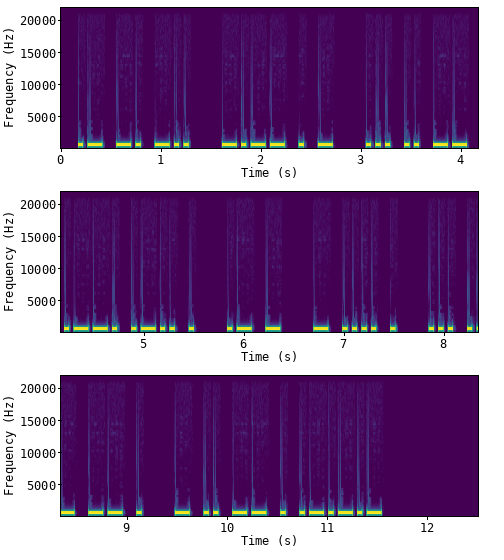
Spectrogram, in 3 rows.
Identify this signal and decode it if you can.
Morse code, heard as a keyed tone, about 25 wpm, 700 Hz. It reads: AND YET SIMPLE AT THE SAME TIME.
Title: Sentences from Top 1000 Words - Review Part 6 - 25wpm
